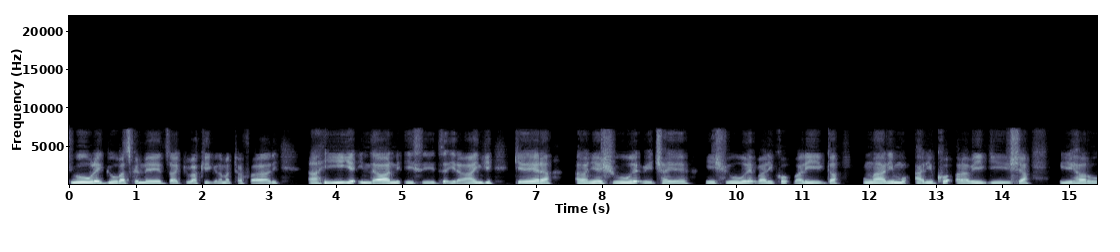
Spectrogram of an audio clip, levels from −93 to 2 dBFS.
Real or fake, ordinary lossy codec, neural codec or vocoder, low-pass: fake; AAC, 32 kbps; codec, 16 kHz, 0.9 kbps, LongCat-Audio-Codec; 7.2 kHz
